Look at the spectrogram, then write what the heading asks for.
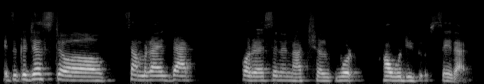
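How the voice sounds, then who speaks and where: A woman's voice: mid-range voice, fairly even intonation, a little fast, a little mellow. A woman with an Indian accent interviewing a guest, putting long conversational questions together hesitantly in fragments.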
